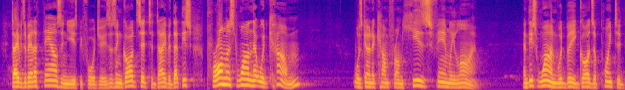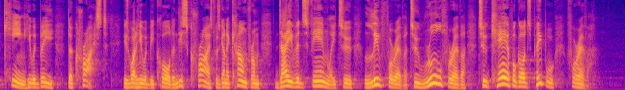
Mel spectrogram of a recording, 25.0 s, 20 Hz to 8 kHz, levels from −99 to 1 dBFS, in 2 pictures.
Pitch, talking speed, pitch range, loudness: 140 Hz, 165 wpm, 120-170 Hz, -17 LUFS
